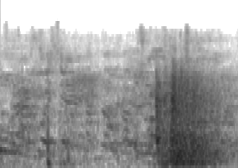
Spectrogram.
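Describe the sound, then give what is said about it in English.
Prison cell doors sliding closed at lights-out: a loud, rushing metallic slide and clatter builds near the end, after a softer knock, with a voice heard over it. “The inmates traipse into their cells. The doors slide closed.”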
